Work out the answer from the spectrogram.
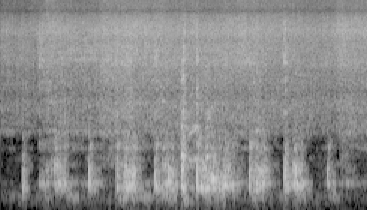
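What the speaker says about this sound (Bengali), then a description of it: "চিংড়ি মাছটা প্রায় ভাজা ভাজা হয়ে যাচ্ছে।" Shrimp fry with whole cumin and salt in a pan, a close steady sizzle broken by a regular rhythm of scraping stirs about every half second, with a few sharper clacks of the utensil against the pan.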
